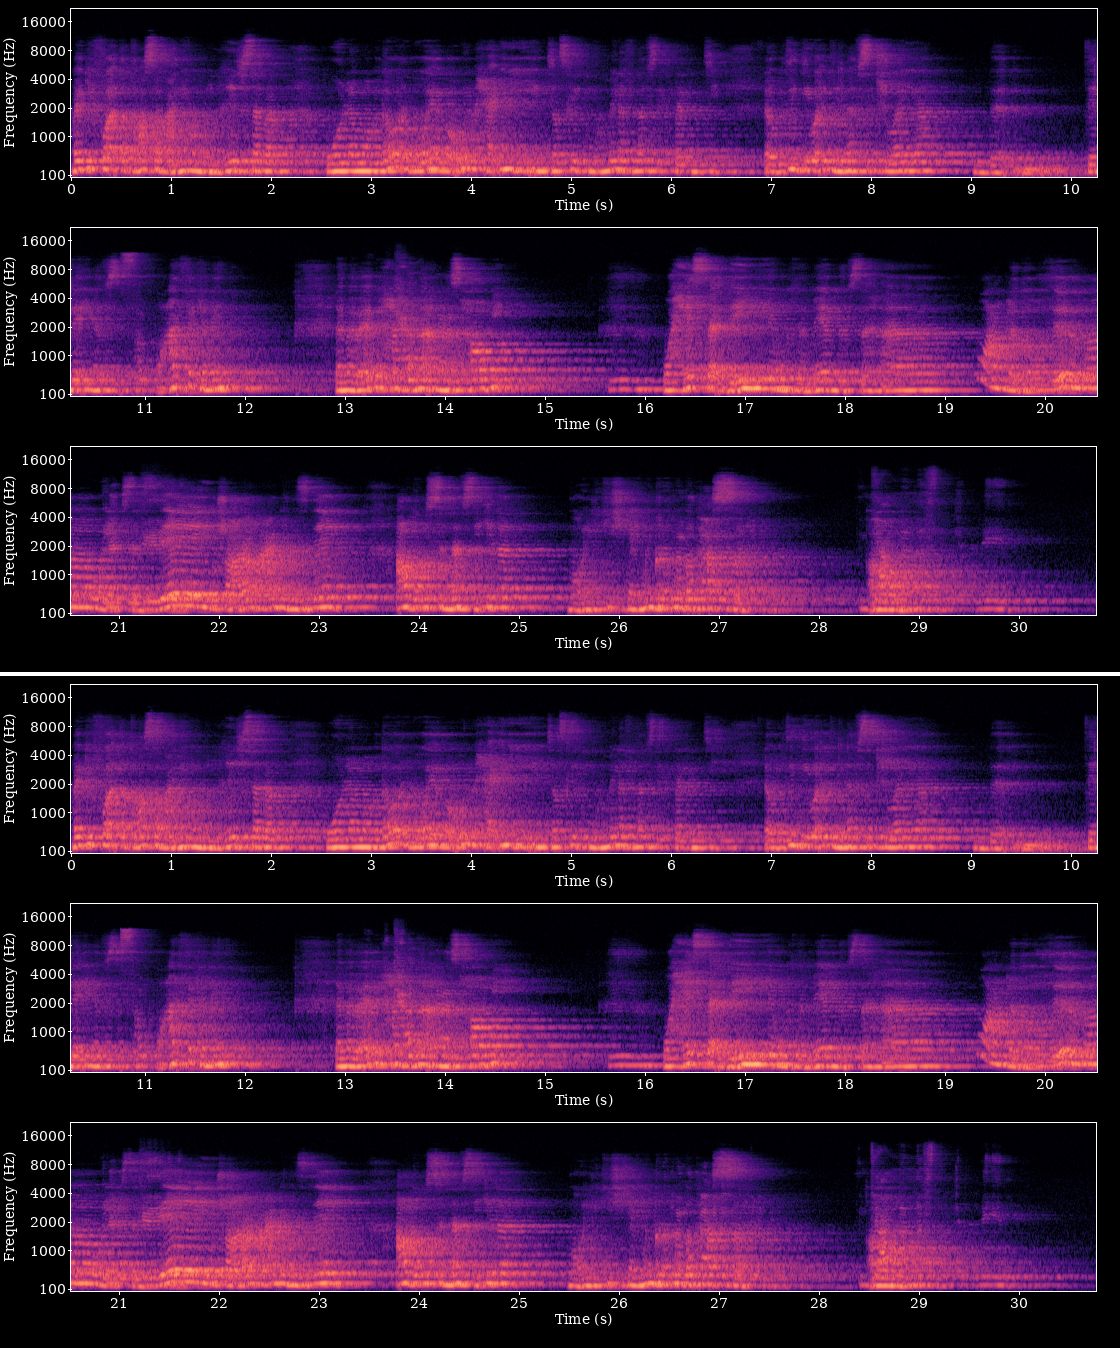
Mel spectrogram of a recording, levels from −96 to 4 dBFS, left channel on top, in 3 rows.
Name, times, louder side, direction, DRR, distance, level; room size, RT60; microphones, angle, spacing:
voice 1, 0.0-6.5 6.9-8.6 9.0-10.8 11.1-11.9 12.6-14.6 16.2-18.9 19.3-23.2 23.5-25.0 25.5-27.4 28.5-28.9, equal, ahead, -8 dB, 2.0 m, -23 dB
voice 2, 10.7-11.0 13.2-14.4 15.6-16.0 19.9-20.5 21.2-21.7 26.4-27.6 28.4-29.1 29.5-30.0, right 1 dB, 45° right, -2 dB, 3.0 m, -34 dB
24.5 x 16.5 x 2.8 m, 2.8 s
head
